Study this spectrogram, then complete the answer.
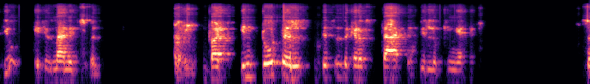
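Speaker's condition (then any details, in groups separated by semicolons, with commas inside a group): No condition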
